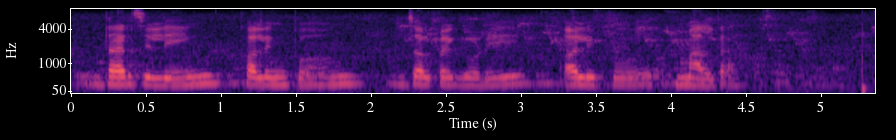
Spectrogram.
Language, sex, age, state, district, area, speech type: Nepali, female, 45-60, West Bengal, Alipurduar, urban, spontaneous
